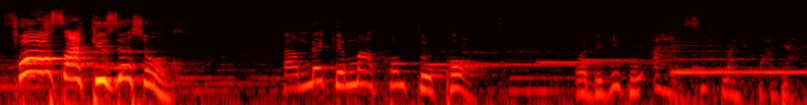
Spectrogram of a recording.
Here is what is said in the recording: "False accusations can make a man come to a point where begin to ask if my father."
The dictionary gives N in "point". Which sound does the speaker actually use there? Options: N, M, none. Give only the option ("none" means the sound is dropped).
none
